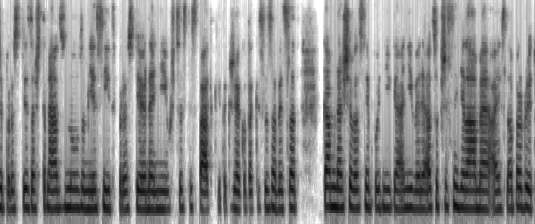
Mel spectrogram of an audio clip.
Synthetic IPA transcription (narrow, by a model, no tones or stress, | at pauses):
ʒɛpɾoscɛzaʃt̪r̩naːt͡sdnuːzamɲɛsiːt͡spɾo̞scɛnɛɲiuʃt͡sɛst̪ɪspaːt̪kɪt̪aɡʒɛjako̞t̪akɪsɛzamɪslɛt̪kamnaʃɛvlastɲɛpo̞dɲɪkaːɲiːvɛdɛʔat͡so̞pr̥ɛsɲɛɟɛlaːmɛʔa̰jɛst̪lɪo̞pɾavdujɛt̪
